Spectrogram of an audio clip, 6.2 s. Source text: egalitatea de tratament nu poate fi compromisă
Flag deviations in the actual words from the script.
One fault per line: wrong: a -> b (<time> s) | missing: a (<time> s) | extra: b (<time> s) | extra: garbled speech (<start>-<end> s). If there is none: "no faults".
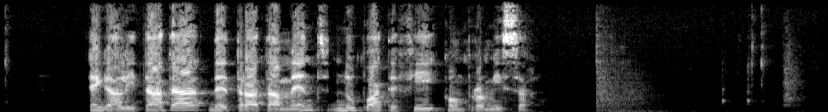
no faults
